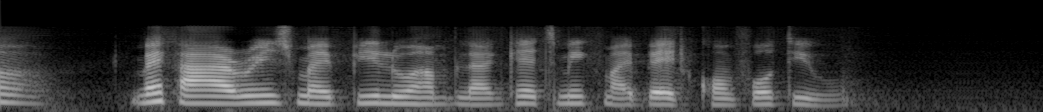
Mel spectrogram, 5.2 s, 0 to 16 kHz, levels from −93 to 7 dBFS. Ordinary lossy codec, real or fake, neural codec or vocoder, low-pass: none; fake; codec, 16 kHz, about 1 kbps, DyCAST, with the encoder's durations; 7.2 kHz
